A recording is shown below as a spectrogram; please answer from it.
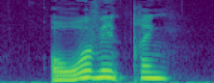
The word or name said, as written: overvintring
